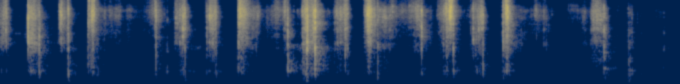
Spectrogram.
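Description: A deck of oracle cards is shuffled close to the microphone, a quick irregular run of crisp riffling slaps and flicks, quiet overall with no talk.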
